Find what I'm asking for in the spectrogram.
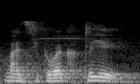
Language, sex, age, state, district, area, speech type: Bodo, male, 60+, Assam, Chirang, urban, spontaneous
